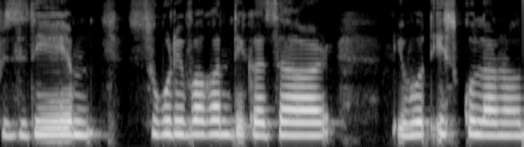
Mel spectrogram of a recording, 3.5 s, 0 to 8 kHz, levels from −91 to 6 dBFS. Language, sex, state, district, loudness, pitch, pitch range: Chakma, female, Tripura, Unakoti, -14 LUFS, 260 Hz, 255-275 Hz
